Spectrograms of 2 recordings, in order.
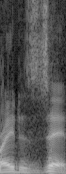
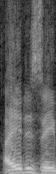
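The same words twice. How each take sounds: First: The last letter is said the Australian way. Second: The last letter is said the American way.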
